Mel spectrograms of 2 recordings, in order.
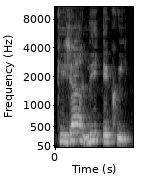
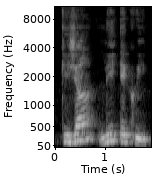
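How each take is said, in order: Both takes have the same delivery.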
